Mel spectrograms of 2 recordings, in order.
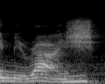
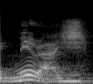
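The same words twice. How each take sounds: First: MIRAGE with weight on RAGE, "mi-RAHZH"; light MI, strong long RAHZH in MIRAGE; second-syllable stress. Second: MIRAGE with weight on MI, "MEE-razh"; first-syllable stress. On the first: Teacher demonstrating a variant, MIRAGE stressed on second syllable. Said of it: "I put the stress on the second syllable". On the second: Teacher demonstrating a variant, MIRAGE stressed on first syllable. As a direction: hit the MI of MIRAGE, then zh. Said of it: "I put the stress on the first syllable". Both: Shown as a demonstration.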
